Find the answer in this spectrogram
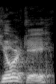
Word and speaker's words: Georgy: oh by the way his first name is you're gay by the way since I learned how to pronounce that I want to be sure you're at least once during this passo you're gay Konstantinovich Zhukov but he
